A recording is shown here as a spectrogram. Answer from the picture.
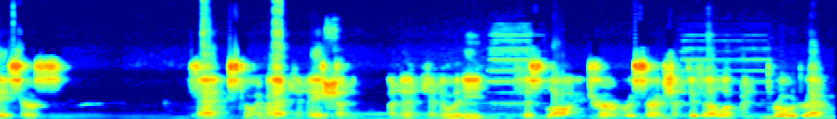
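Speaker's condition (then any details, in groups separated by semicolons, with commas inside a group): ALS, speech-generating device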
